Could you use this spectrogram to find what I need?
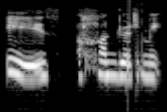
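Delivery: ordinary talk, nothing marked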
